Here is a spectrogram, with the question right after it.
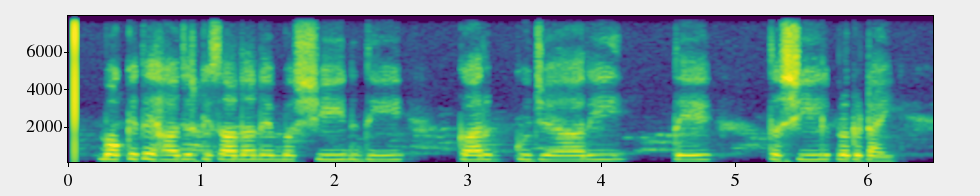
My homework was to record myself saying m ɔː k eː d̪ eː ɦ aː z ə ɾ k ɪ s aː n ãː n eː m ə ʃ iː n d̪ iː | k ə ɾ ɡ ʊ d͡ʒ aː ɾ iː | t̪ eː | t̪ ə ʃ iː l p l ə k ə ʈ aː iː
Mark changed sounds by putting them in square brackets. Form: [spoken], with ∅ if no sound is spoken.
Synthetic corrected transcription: m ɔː k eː [t̪] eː ɦ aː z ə ɾ k ɪ s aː n ãː n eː m ə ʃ iː n d̪ iː | k ə ɾ ɡ ʊ d͡ʒ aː ɾ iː | t̪ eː | t̪ ə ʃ iː l p [ɾ] ə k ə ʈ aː iː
